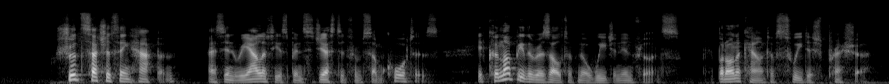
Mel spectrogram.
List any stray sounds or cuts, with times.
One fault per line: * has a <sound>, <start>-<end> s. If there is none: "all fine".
all fine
